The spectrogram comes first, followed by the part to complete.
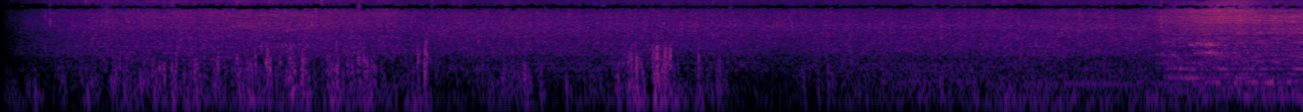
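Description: Wind buffeting the microphone in irregular gusts, a low rumbling noise that rises and falls. Music starts just before the end.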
